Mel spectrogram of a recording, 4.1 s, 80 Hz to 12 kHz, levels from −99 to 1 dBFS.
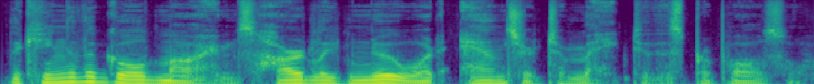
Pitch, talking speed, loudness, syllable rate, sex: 95 Hz, 220 wpm, -18 LUFS, 5.1 syllables/s, male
